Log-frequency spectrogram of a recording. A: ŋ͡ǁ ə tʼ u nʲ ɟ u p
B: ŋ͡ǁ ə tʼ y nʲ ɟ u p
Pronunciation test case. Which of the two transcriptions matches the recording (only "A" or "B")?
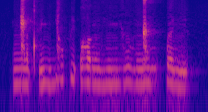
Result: B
